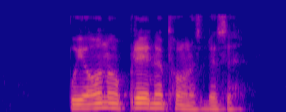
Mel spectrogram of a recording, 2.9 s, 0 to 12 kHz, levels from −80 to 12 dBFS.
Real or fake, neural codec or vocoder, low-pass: fake; codec, 16 kHz, 4.8 kbps, FACodec; 7.2 kHz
